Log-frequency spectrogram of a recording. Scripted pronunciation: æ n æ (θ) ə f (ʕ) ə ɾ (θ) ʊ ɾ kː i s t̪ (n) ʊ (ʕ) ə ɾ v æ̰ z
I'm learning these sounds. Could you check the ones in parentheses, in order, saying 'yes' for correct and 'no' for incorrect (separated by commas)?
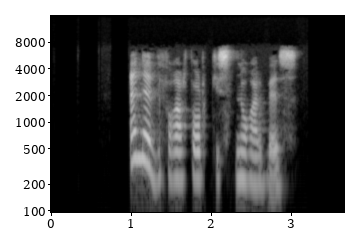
no, no, yes, yes, no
